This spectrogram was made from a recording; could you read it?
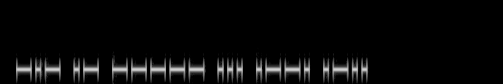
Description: Morse code, heard as a keyed tone, about 25 wpm, 700 Hz. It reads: KA0SPL
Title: USA Callsign DE Callsign - 6 Characters - 25wpm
